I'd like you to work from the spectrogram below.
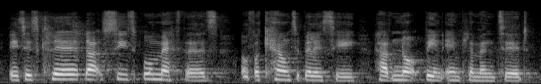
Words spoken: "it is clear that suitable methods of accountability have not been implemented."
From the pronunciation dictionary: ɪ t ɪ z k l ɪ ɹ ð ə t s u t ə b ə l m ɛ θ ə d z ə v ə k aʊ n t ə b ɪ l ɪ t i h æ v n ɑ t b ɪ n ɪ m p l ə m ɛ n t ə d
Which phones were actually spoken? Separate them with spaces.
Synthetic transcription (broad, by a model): ɪ t ɪ z k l ɪ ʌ ð ə t s u t ə b ə l m ɛ θ ə d z ə v ə k aʊ n t ə b ɪ l ɪ t i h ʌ v n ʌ t b ɪ n ɪ m p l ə m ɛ n t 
